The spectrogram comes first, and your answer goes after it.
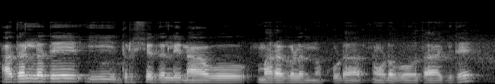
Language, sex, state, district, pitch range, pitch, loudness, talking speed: Kannada, male, Karnataka, Bangalore, 95-120 Hz, 100 Hz, -19 LUFS, 85 wpm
